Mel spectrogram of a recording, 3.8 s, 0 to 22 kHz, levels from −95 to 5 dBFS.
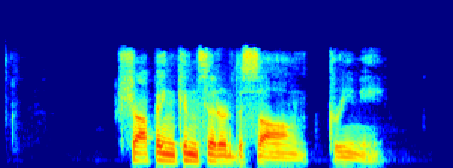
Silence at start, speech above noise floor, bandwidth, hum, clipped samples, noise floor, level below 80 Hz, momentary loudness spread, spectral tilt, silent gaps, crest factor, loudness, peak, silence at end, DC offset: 1 s; 72 dB; 8.4 kHz; none; under 0.1%; -89 dBFS; -58 dBFS; 15 LU; -4.5 dB/octave; none; 18 dB; -17 LUFS; 0 dBFS; 0.65 s; under 0.1%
